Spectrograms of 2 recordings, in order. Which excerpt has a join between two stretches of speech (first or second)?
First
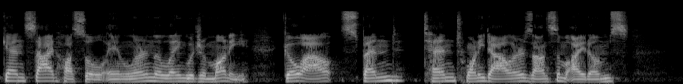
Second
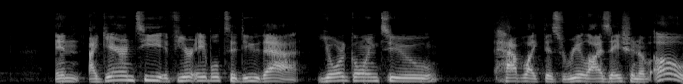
second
